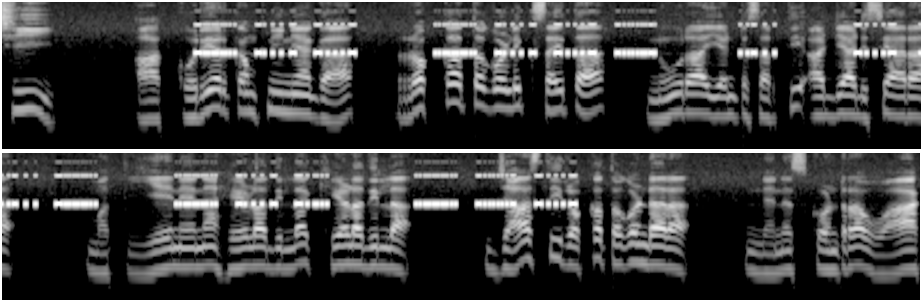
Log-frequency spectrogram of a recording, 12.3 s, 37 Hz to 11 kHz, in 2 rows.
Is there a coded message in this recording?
Yes: Hellschreiber (Feld-Hell, 122.5 baud) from 1.3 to 10.0 s, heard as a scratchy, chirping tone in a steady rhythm, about 1500 Hz, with speech in Kannada. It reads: EUN SUNG Y HYE SUK SON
